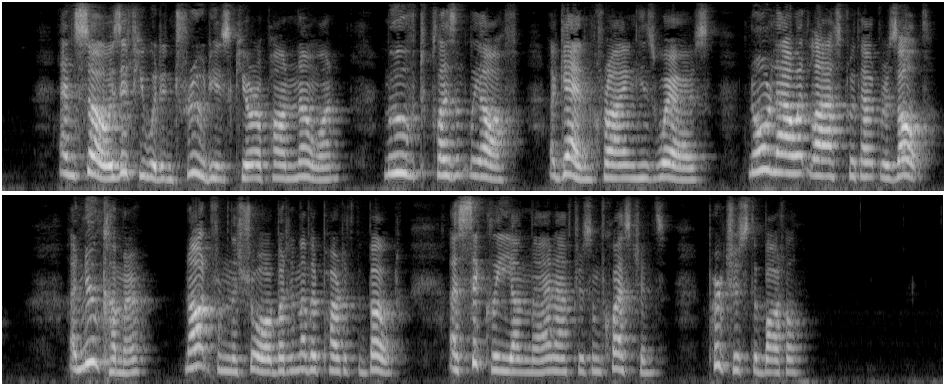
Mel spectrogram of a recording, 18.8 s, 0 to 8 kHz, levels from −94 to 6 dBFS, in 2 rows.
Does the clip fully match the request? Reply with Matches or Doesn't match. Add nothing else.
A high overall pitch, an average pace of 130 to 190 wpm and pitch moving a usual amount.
Matches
